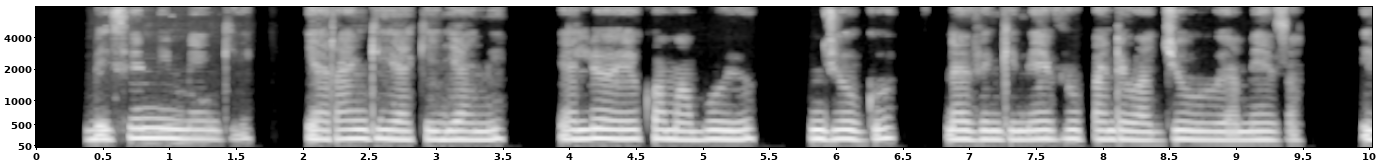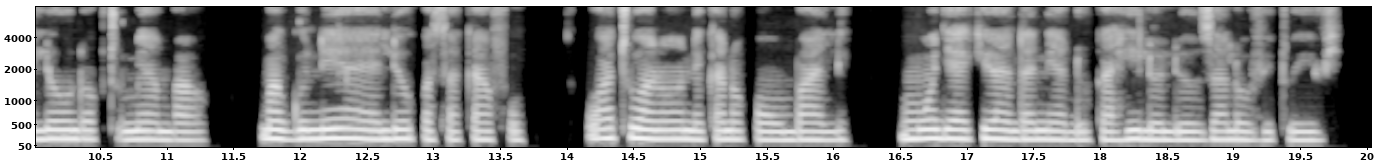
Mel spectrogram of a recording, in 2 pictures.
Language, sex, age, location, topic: Swahili, female, 18-24, Mombasa, agriculture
